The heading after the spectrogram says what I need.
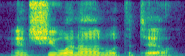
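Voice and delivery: ordinary delivery, nothing marked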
